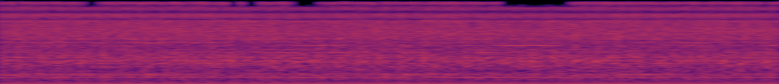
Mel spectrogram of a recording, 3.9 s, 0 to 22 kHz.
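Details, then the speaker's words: 2005–2009 Subaru Legacy idling after power steering pump replacement: a smooth, even rumble with a steady hum and no whine or groan from the steering pump; sounds healthy. "So we're going to start the car to test the power steering. Sounds good to me."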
